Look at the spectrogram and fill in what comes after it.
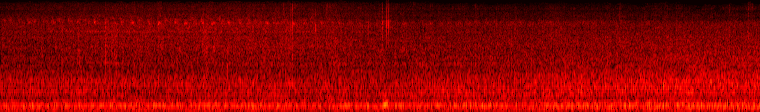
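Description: Car engine running slowly with a steady low hum under outdoor street noise, and one short knock just before the four-second mark.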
